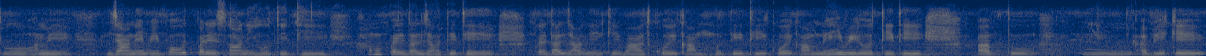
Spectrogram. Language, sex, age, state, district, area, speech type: Hindi, female, 18-30, Bihar, Madhepura, rural, spontaneous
